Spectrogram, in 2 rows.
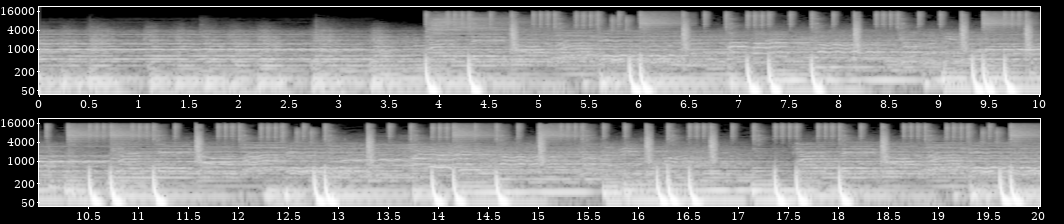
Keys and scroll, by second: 2.6 Return, 4.6 ctrl+t, 17.2 ctrl+Return.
